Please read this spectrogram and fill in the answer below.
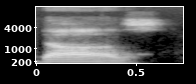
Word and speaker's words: Dawes: uh be talking to is it pronounced it's however you want to say it but yeah the family pronounces it does does okay awesome thanks for being here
